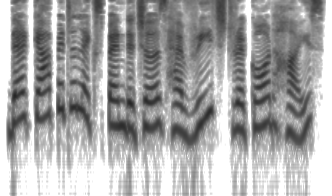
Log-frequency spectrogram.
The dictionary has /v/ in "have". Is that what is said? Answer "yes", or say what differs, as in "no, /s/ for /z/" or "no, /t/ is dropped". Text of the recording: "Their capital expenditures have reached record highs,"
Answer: yes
